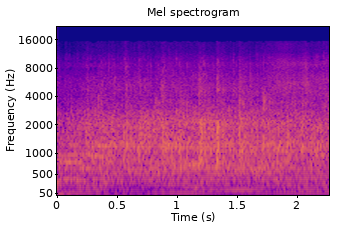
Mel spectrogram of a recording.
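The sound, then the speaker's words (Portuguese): A crowd claps and cheers for Jesus, making noise in worship: a dense wash of applause with scattered shouts that holds at a fairly loud, even level throughout. “Faz mais, mais, mais barulho para Jesus, porque Ele é bom.”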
